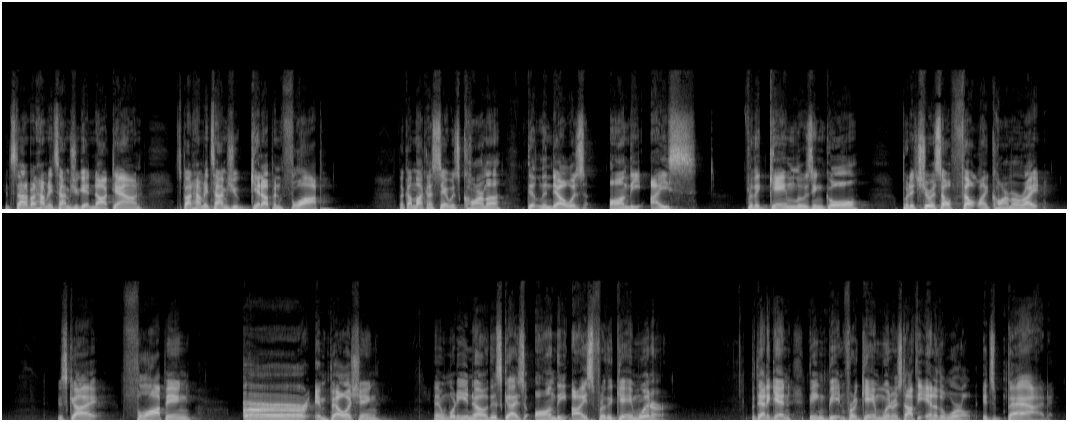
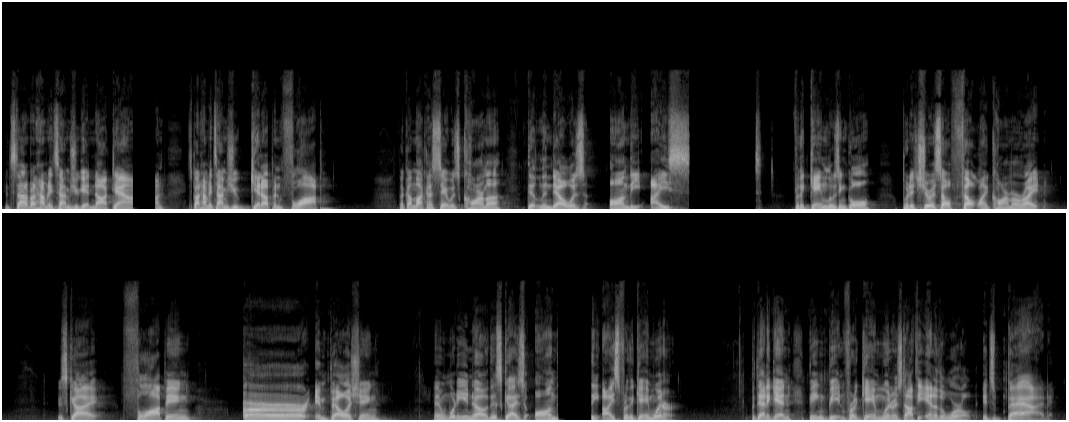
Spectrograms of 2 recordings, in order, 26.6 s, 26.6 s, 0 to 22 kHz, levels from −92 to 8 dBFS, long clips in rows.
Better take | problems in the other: first | audio freezing; at 1.5 s, at 8.5 s for 1 s and at 20 s

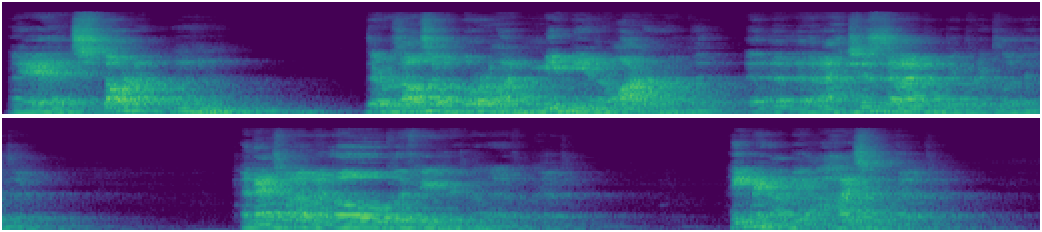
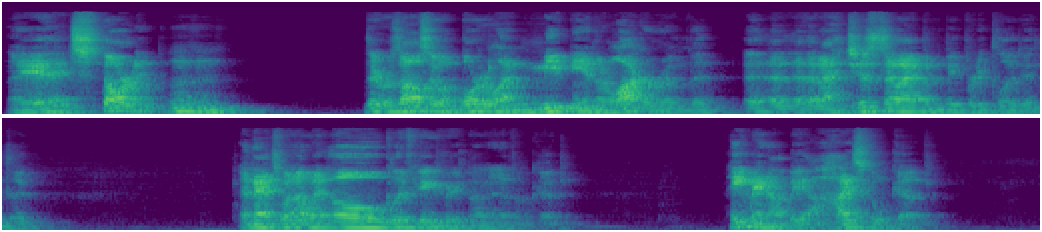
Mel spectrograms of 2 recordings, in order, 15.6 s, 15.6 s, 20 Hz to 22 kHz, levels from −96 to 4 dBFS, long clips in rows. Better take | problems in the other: second | room echo; strong; dies away in 1.2 s; slight in the second // off-mic speech; far; far in the second

